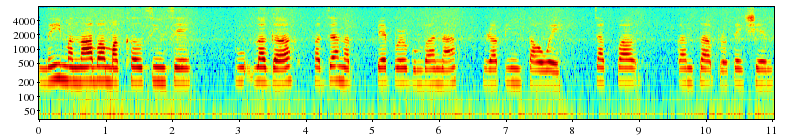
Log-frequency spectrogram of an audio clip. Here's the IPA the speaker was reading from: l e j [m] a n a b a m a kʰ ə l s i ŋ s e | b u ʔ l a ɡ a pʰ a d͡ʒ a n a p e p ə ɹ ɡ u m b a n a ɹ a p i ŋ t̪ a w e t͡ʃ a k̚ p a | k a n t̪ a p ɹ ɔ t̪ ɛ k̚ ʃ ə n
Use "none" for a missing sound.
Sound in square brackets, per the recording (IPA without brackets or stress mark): m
